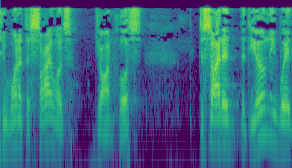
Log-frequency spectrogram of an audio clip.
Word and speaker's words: Hus: His name was John, we would say Hus, H-U-S. It's actually pronounced Hus.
